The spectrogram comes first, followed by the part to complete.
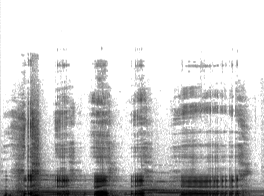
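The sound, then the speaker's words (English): A voice imitates a hungry stomach growling and grumbling: a series of low, throaty gurgles and rumbles in uneven bursts, ending in a longer drawn-out groan, moderately loud. “her stomach continued to growl and grumble as her eyes scanned the different shelves of the fridge.”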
